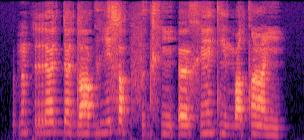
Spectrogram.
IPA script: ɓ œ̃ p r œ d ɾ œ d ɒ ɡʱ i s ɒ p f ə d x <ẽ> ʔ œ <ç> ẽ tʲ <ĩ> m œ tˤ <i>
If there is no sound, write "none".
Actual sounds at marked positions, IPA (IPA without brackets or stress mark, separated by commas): ĩ, x, ẽ, ĩ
